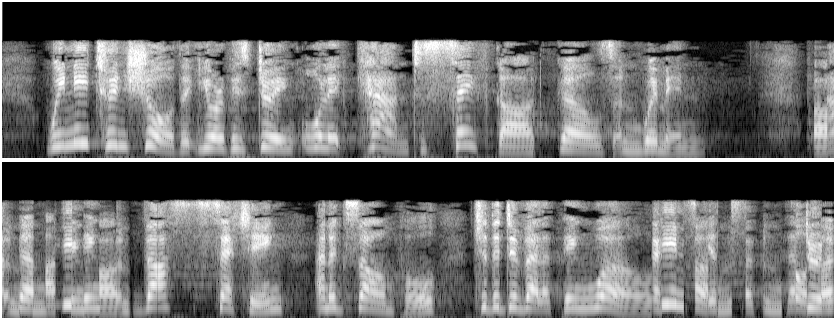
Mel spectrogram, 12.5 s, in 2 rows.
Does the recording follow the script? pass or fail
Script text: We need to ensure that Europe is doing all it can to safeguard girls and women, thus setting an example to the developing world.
fail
